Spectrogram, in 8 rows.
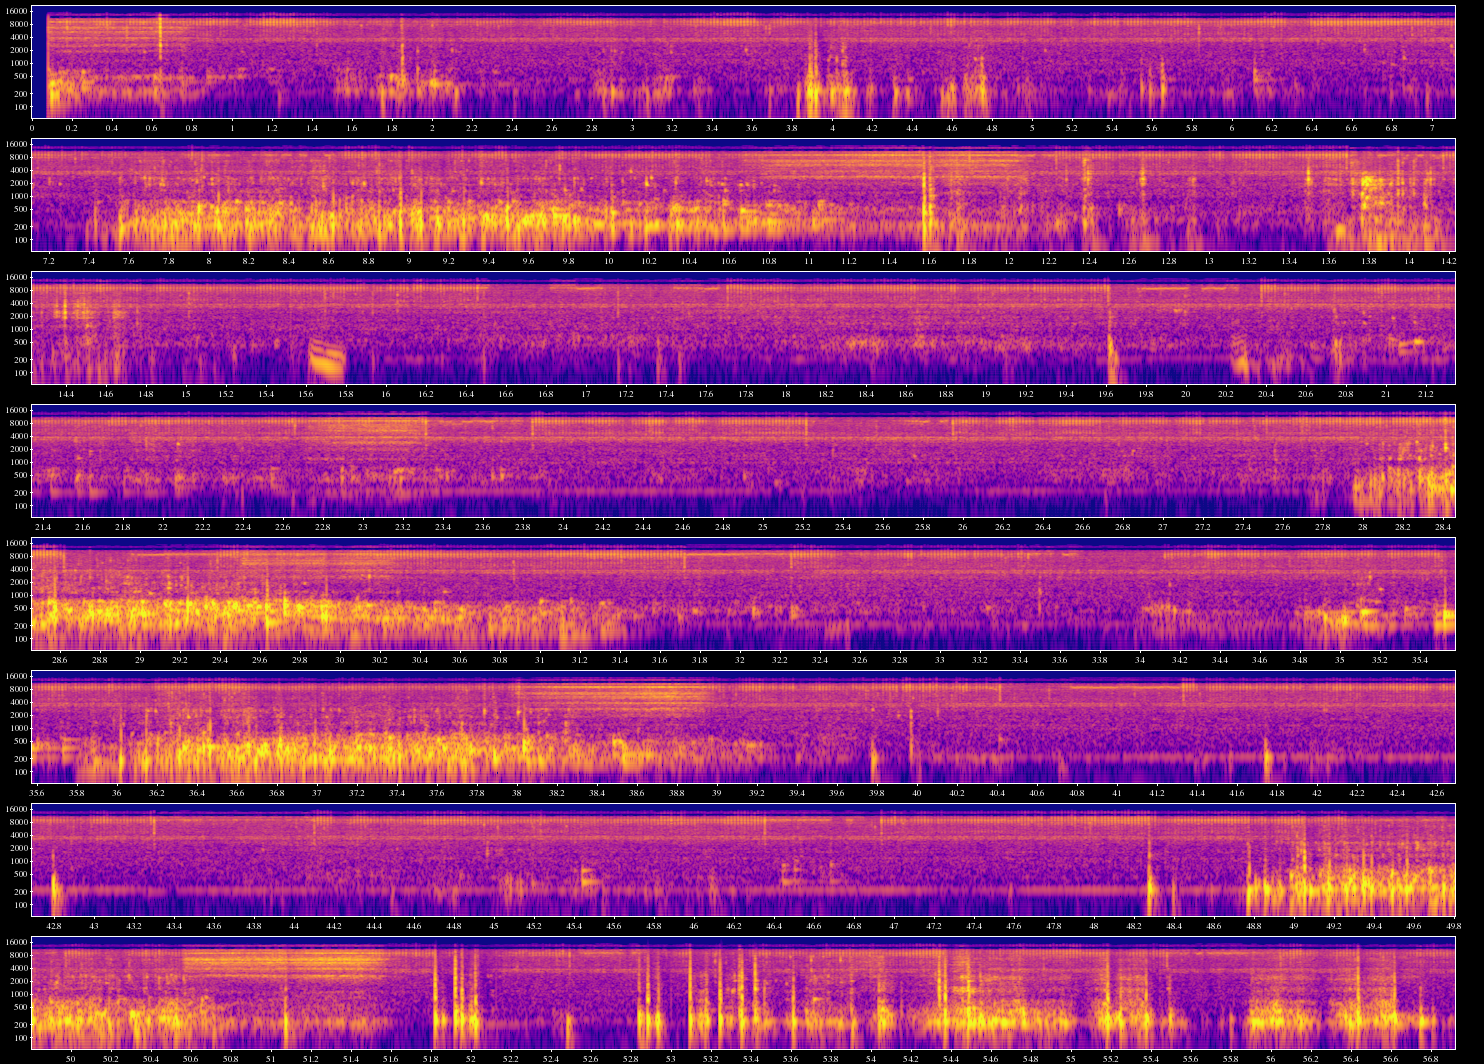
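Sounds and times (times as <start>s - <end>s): faint steady hum: 0.0s - 56.9s
small clicks: 0.2s - 7.4s
diver's regulator bubbling underwater: 7.3s - 12.9s, 27.9s - 32.4s, 34.0s - 39.3s, 48.8s - 50.8s.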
